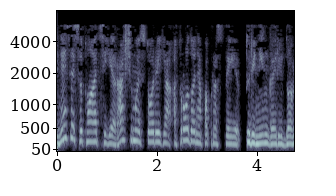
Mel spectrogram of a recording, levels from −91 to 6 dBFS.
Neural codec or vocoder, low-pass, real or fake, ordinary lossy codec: none; 7.2 kHz; real; MP3, 24 kbps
